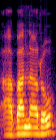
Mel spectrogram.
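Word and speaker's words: Habana: 수도인 아바나 국제공항에 도착했습니다를 아바나로 발음하는 것은 스페인 의에서는 h 무음으로 처리하는 까닭입니다 공항에 도착 후 한시간이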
